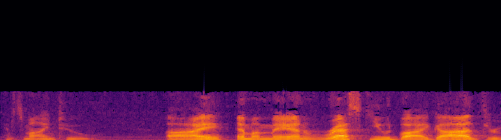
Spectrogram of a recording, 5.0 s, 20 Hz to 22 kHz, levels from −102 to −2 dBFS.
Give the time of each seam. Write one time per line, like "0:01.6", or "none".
0:02.3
